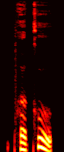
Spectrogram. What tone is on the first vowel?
falling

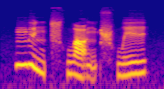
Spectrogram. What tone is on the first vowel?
falling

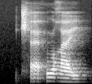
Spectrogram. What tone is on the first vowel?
rising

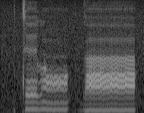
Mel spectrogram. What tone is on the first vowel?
high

